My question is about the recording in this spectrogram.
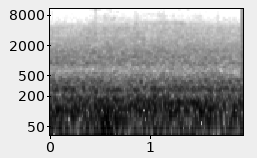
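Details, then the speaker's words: Geely Atlas on bumpy road, left-side suspension knock previously felt: steady low road rumble over small bumps, no clunks or rattles; the knock has disappeared, service suggested it was due to snow. "В общем стук в подвески пропал с левой стороны пробовал по кочкам"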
